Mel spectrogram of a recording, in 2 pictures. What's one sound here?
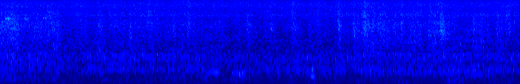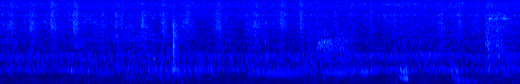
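A tissue rubs softly against a cat's fur.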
